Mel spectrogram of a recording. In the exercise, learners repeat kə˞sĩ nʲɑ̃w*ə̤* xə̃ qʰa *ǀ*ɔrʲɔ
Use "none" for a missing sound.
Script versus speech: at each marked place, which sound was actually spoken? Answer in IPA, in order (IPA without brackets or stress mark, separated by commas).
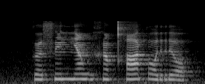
ə̤, k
